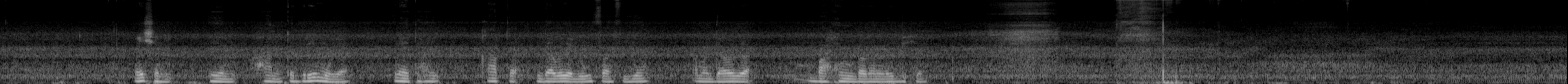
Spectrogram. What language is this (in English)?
Somali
